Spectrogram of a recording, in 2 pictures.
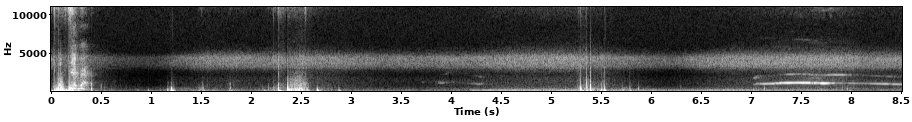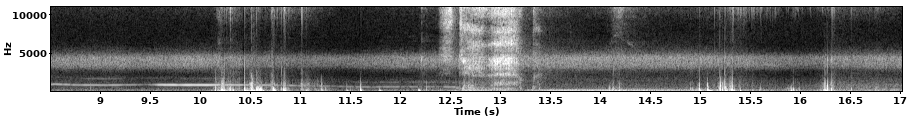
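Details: House cat giving a strange drawn-out sound: one long, thin tone that rises briefly, then glides gently downward for about five seconds. Scattered knocks and rustling come before and after, over a steady electrical hum.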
